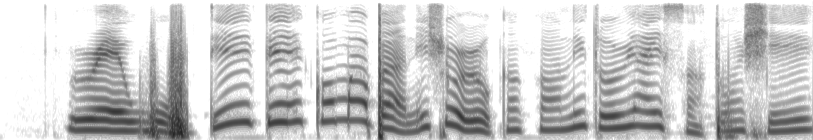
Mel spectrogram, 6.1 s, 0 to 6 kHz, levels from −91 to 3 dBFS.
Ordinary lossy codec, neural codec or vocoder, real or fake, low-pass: none; none; real; 5.4 kHz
